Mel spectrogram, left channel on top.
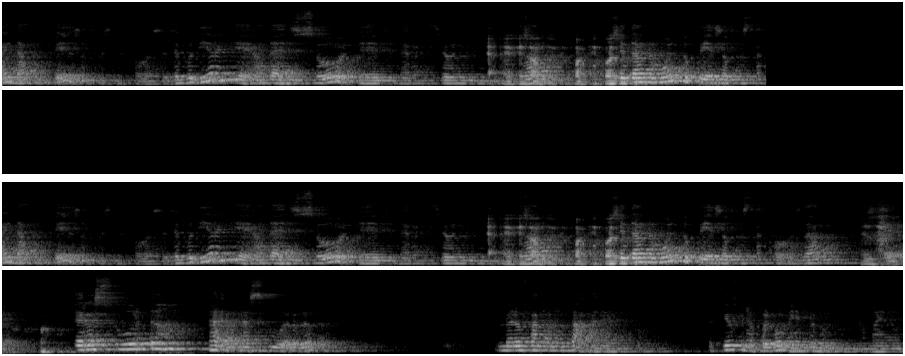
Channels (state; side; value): drops out; left; at 7.7 s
